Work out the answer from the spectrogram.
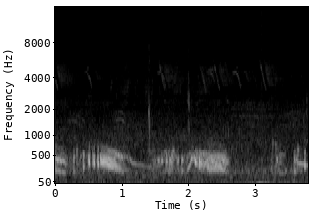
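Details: Feral pigeon (Columba livia) uttering two deep, burbling coo phrases that swell and fade, followed by quieter stuttering notes, with faint high chirps of small birds in the background.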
